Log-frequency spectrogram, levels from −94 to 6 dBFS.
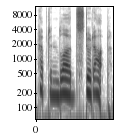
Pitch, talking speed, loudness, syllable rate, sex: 185 Hz, 155 wpm, -18 LUFS, 3.4 syllables/s, female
